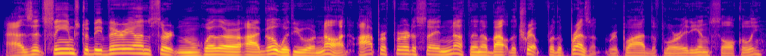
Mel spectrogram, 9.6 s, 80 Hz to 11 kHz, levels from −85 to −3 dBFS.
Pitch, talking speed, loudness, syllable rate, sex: 140 Hz, 180 wpm, -17 LUFS, 4.6 syllables/s, male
